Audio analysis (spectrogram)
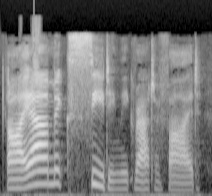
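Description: A woman voicing a good-natured, easygoing young gentleman who talks in a lively, cheerful way. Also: lowish voice, normal speed, no echo.

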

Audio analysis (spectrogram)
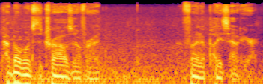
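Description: A man playing an affectionate, teasing middle-aged father in a naturalistic audio drama, halting and playful. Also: extremely low pitch, noisy background. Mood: gentle.

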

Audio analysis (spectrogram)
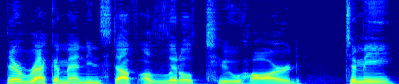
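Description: A man's voice: medium pitch, measured pace, clear, resonant tone, no room sound. A man co-hosting a podcast, telling stories casually with wry exaggeration. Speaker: podcast co-host. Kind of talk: casual comedic storytelling.

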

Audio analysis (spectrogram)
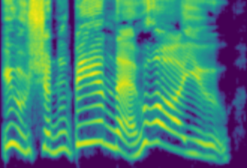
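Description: Woman putting on a blustering, high-pitched bossy jackal. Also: very animated, takes it slowly, dry recording, studio quality. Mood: commanding. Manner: emphatic, commanding. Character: blustering, bossy, easily huffed male jackal.

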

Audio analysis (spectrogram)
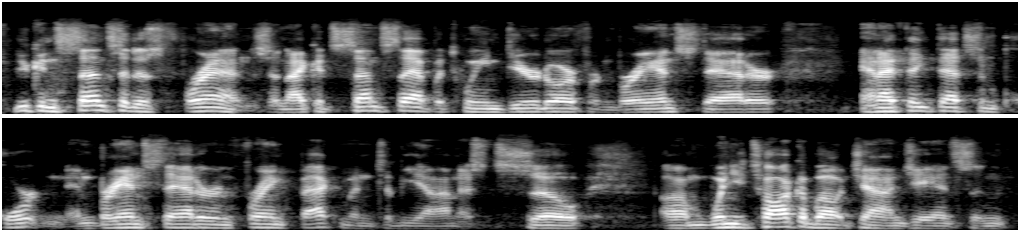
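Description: A man's voice: mid-range voice, normal speed, fairly bright tone. A man hosting a sports podcast in casual chat, with a teasing, joking manner. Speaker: podcast host.

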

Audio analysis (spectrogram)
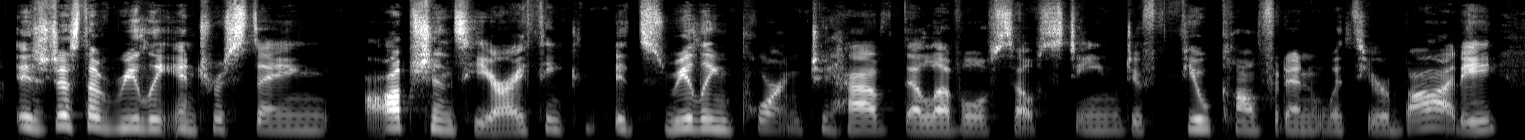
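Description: A woman's voice: on the low side, steady tone, a little fast, hardly any pauses, no room sound, studio quality. A middle-aged woman from Brazil, a physician guest speaking earnestly and emphatically in conversation, with frequent fillers. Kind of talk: conversational interview.

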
